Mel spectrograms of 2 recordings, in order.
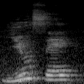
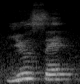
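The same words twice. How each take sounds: The two takes are said the same way.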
